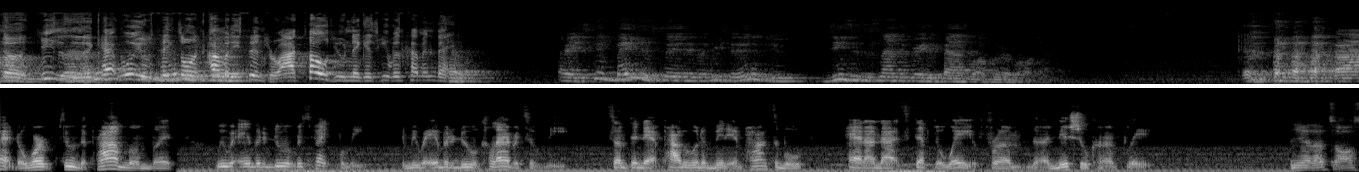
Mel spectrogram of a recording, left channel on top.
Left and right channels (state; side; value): different; both; correlation 0.00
